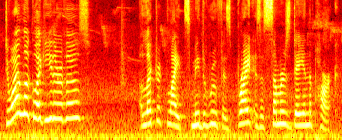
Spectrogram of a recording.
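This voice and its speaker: A woman's voice: high voice, lively intonation, fairly quick, slight background noise. A woman playing a plucky, sassy 1940s heroine who narrates her adventure in an audio drama with brash, wry slang. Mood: sassy, wary.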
